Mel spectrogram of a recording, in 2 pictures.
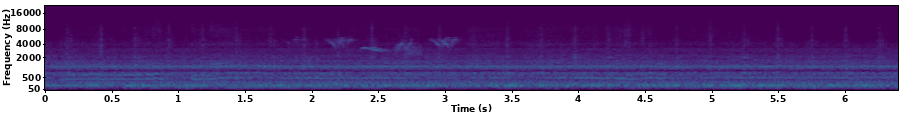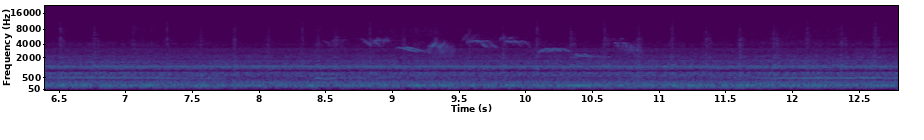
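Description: Faint ambient background of an animated scene: a steady low hum with two short runs of faint, high, falling chirps, one about two seconds in and another near the end.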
